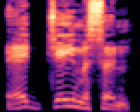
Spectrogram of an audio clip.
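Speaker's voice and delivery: loud, high shouted name. A narrator's reading. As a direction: yell the name from outside. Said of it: "Someone else shouts".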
